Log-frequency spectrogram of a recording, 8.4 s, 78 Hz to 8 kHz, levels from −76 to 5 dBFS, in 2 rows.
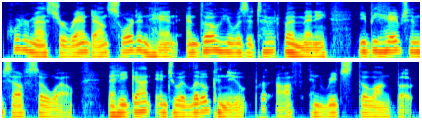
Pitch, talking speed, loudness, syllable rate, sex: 120 Hz, 245 wpm, -21 LUFS, 6.1 syllables/s, male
